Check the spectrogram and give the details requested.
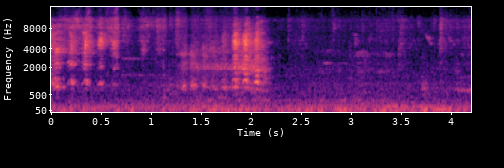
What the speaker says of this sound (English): I thought y'all'd like some goat footage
